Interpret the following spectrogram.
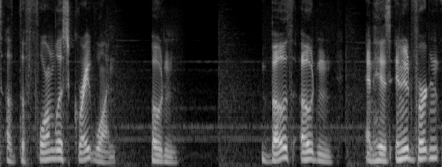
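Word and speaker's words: Oedon: I pronounce it as Odin.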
